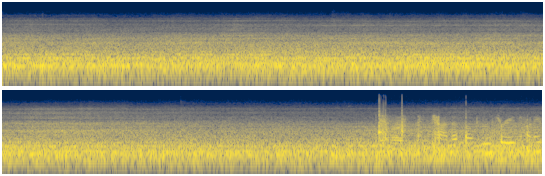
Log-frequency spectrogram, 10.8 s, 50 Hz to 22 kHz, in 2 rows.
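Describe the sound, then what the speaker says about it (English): Rolls-Royce jet engines of a China 7325 airliner landing on runway 34 left at Sydney Airport give a steady, loud broadband roar throughout, with a brief sharper burst of noise near the end. "I'll tell you what beautiful sounds from their Rolls-Royce"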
